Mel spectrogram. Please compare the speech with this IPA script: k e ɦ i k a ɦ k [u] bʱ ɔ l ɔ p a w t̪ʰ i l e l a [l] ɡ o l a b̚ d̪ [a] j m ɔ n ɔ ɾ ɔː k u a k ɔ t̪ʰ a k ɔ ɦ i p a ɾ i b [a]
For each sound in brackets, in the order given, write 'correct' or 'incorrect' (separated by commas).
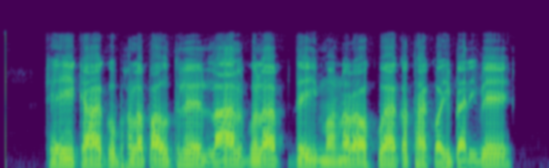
correct, correct, incorrect, incorrect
